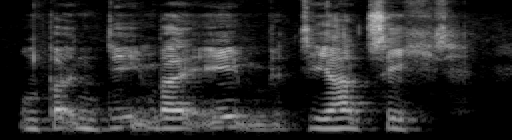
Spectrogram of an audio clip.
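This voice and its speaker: The woman's voice sits at a medium pitch. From Lake Constance area, southern Germany. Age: 80s+. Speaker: grandmother interviewee. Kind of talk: life story interview. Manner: halting.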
